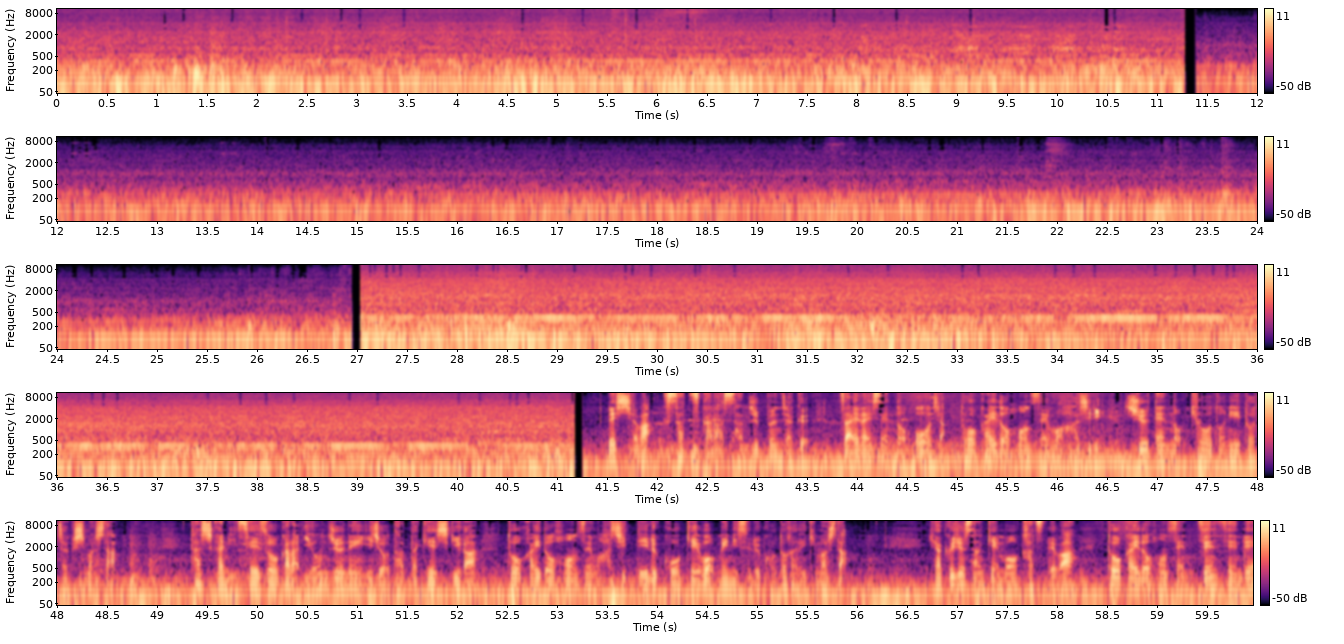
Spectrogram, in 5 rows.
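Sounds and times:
steady humming tone: 0:00.0 - 0:11.3, 0:27.0 - 0:41.4
train wheels rumbling on rail: 0:00.0 - 0:59.9.

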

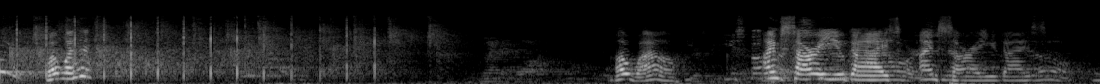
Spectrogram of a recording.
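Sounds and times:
audience clapping: 0:00.0 - 0:04.7.

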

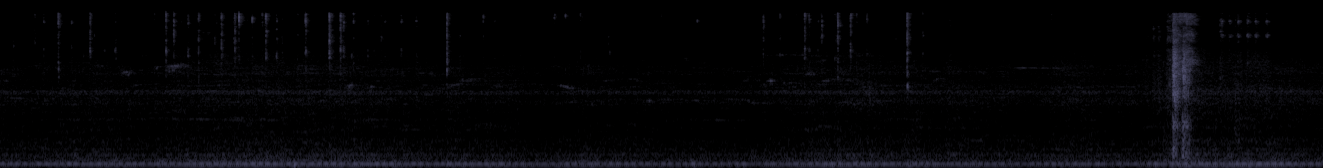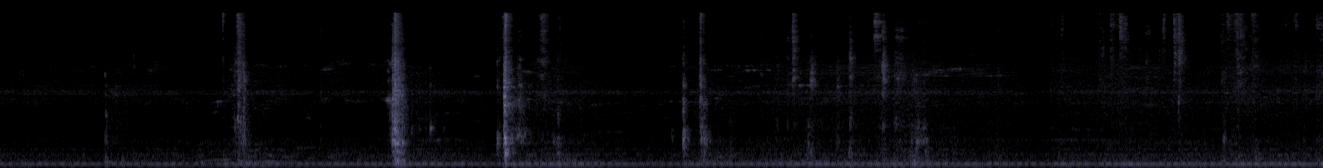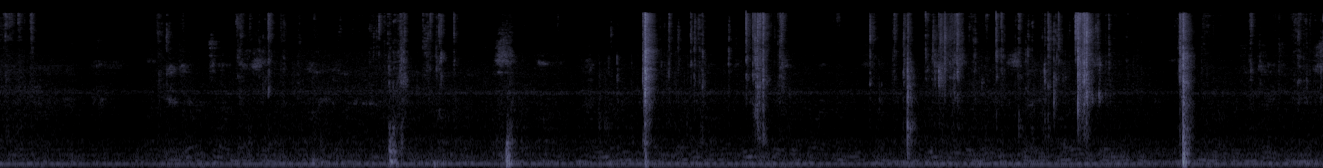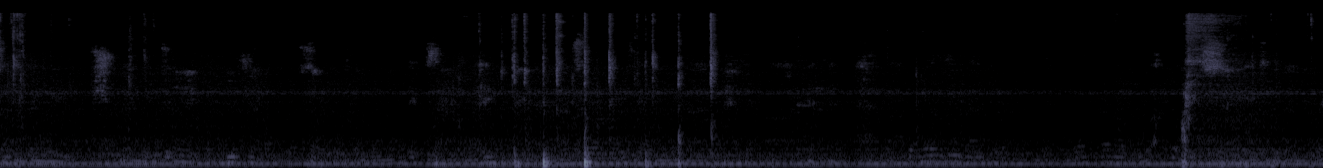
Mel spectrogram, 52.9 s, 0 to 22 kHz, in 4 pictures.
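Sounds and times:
steady low hum: 0:00.0 - 0:52.9.

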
